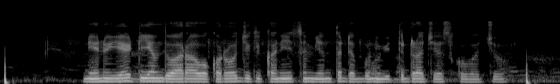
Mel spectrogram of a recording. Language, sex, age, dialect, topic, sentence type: Telugu, male, 18-24, Southern, banking, question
